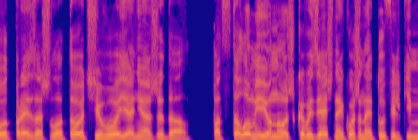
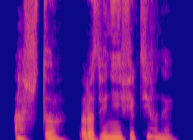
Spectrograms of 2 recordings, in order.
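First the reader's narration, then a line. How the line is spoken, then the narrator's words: Near whisper. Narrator (Russian): Почти прошептала она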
